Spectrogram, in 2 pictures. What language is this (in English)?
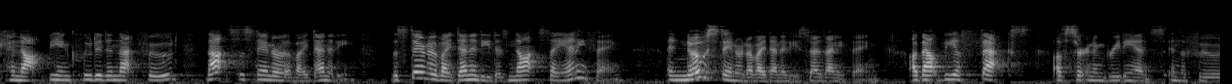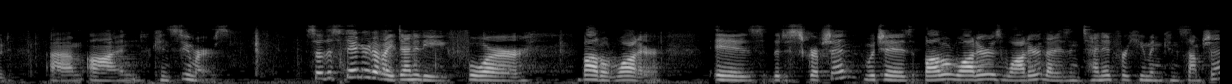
English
